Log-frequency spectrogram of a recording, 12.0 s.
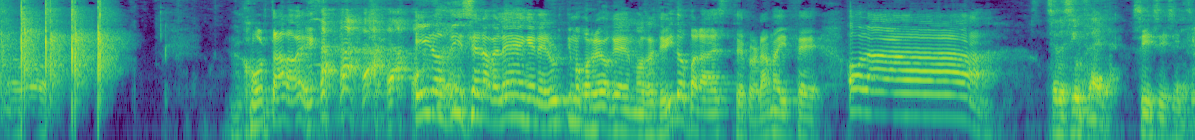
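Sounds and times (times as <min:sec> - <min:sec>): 
clapping: 0:00.0 - 0:01.4
speech: 0:02.3 - 0:08.8, 0:10.5 - 0:11.9
laughter: 0:03.0 - 0:04.8.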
